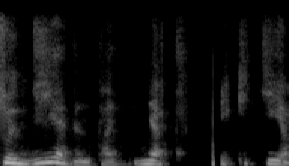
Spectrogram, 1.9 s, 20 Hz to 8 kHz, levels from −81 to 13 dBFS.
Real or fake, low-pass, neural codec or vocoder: fake; 7.2 kHz; codec, 24 kHz, 3.1 kbps, DualCodec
